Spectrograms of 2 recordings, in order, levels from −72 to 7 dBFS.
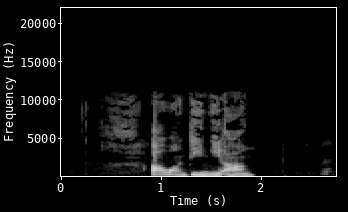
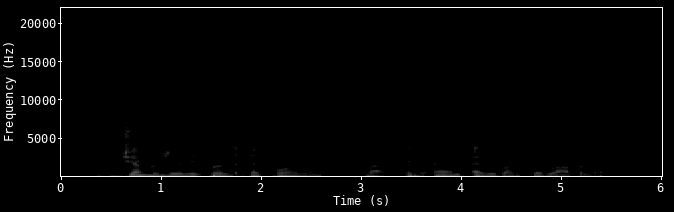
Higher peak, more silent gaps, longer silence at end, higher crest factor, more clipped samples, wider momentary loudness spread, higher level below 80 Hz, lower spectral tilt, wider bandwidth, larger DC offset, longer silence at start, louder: first, 0 dBFS vs -32 dBFS; neither; first, 0.85 s vs 0.15 s; second, 18 dB vs 24 dB; neither; first, 22 LU vs 11 LU; about the same, -64 dBFS vs -62 dBFS; second, -4.5 dB/octave vs -6 dB/octave; second, 11.5 kHz vs 14.5 kHz; neither; first, 0.55 s vs 0.05 s; first, -15 LUFS vs -56 LUFS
